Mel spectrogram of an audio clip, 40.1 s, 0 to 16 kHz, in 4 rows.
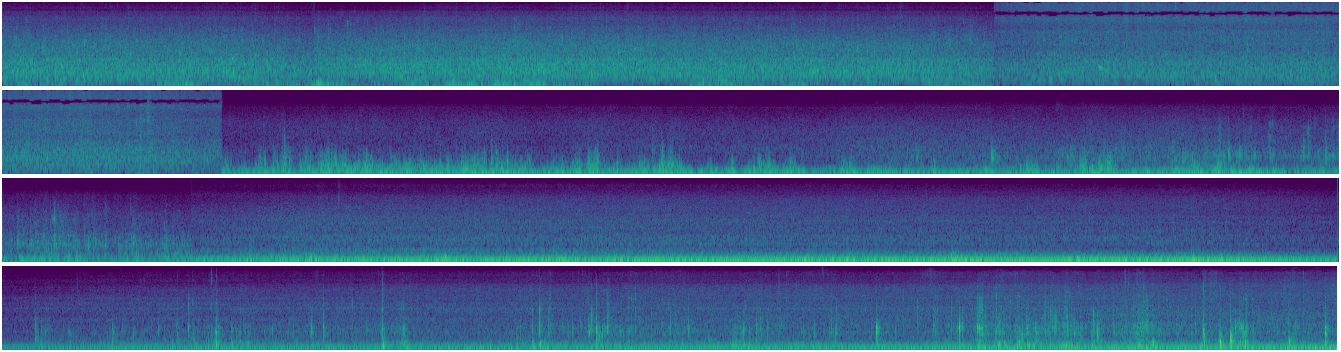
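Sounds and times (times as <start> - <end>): car engine and road rumble: 16.4 - 40.0.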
